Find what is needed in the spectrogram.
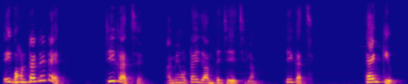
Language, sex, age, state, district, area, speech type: Bengali, female, 45-60, West Bengal, Malda, rural, spontaneous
